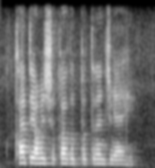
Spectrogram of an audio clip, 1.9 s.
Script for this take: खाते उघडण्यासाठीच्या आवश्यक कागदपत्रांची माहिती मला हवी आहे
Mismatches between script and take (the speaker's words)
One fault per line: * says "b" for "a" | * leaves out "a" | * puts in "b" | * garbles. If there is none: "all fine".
* leaves out "उघडण्यासाठीच्या"
* leaves out "माहिती मला हवी"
